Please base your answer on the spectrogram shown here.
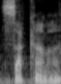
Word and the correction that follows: Sakuma: Sakama, it's Sakuma. I was saying it wrong.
